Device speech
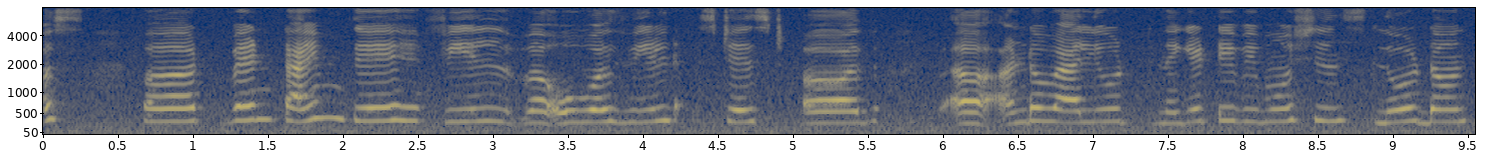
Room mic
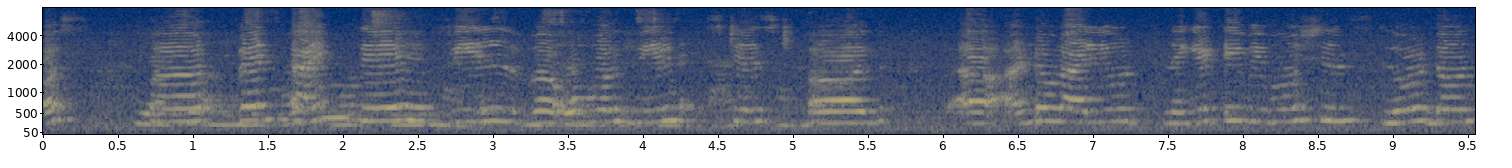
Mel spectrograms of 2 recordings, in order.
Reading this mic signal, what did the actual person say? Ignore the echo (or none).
help to identify what truly matters instead of wasting a time on the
